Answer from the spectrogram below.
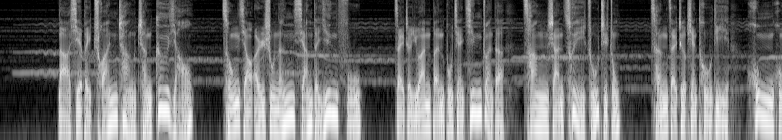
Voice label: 男 纪录片; 庆源革命

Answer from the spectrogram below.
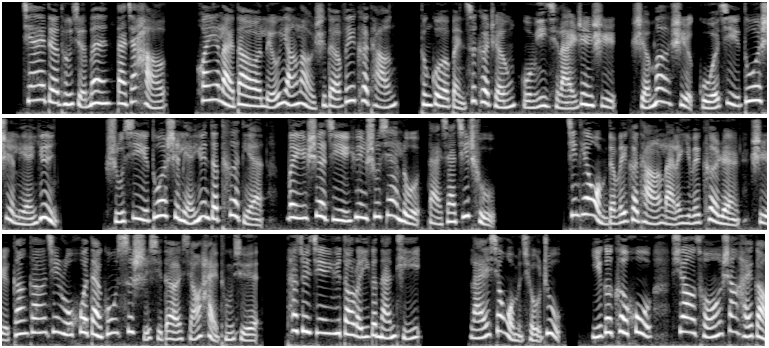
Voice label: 女 介绍 微课堂讲课 国际多式联运方案设计

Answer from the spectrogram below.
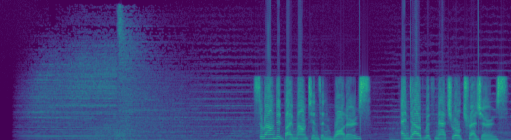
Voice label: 女; in-China

